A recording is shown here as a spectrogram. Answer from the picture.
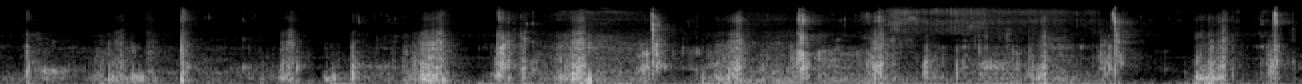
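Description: Close-miked crunching and chewing of raw green guava, a rapid run of crisp crunches. About three seconds in, a seasoning bottle is shaken briefly over the fruit, a short hiss.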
